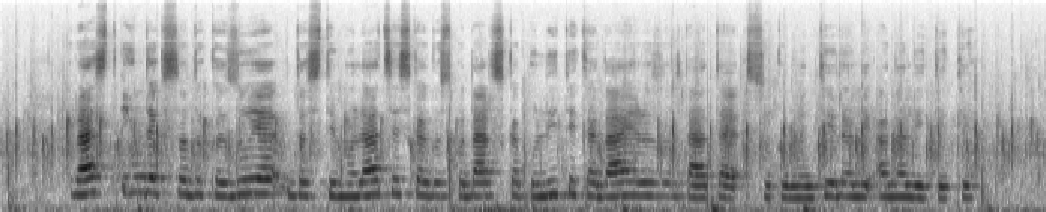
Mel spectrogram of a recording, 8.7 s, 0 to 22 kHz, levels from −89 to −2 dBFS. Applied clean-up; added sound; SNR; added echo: none; Walk, footsteps + Applause; 9 dB; none.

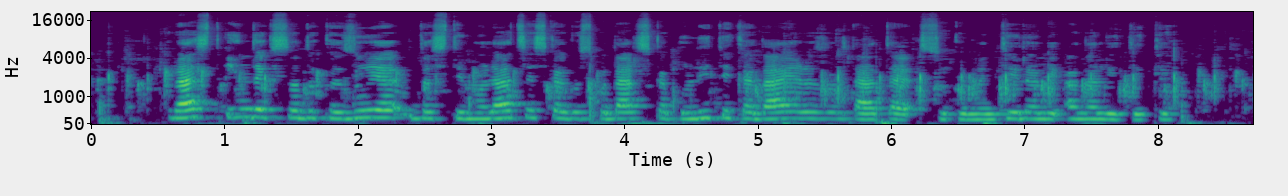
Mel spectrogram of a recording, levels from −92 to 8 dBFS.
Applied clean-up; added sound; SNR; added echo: classical method Wiener filter.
